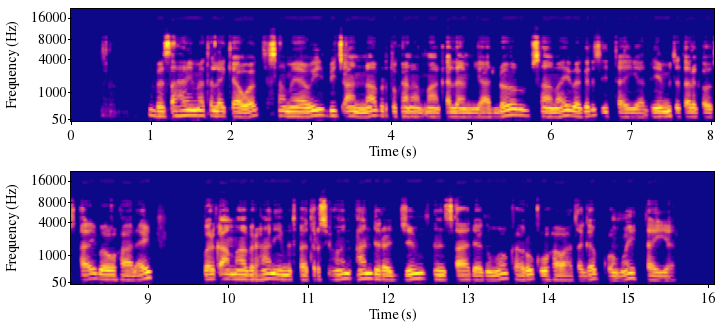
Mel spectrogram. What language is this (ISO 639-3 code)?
amh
